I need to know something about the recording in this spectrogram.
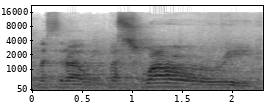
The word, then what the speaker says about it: Masrawy: John, how do I pronounce the name of this restaurant? Masrawy.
